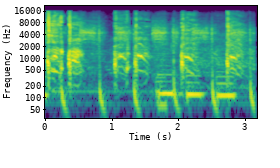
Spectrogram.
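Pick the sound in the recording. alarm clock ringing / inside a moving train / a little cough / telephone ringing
a little cough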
